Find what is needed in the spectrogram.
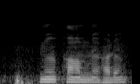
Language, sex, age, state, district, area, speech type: Bodo, male, 30-45, Assam, Kokrajhar, rural, spontaneous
